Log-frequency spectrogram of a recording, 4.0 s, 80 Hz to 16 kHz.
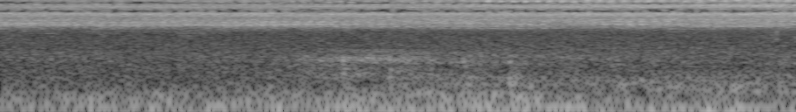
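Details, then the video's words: Japanese summer cicadas in 2022 keep up a continuous high-pitched buzzing hum without pauses, layered over dull low-frequency background rumble. "Sounds of the cicada [ Japan in summer ] セミの声"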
